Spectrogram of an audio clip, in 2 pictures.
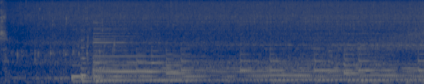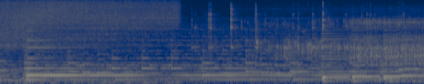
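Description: Acid pouring onto crab shells in a glass beaker, hissing and fizzing as it dissolves the shells' calcium carbonate; the fizz cuts off suddenly about six seconds in. Background music with slow held chords plays throughout.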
